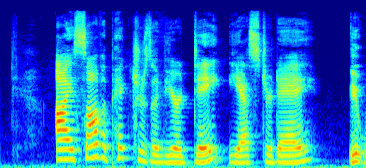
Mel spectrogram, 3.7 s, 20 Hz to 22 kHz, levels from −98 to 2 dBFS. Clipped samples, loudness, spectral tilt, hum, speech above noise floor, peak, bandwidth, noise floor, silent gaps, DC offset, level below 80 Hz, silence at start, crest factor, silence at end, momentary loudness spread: under 0.1%; -26 LUFS; -3.5 dB/octave; none; 27 dB; -6 dBFS; 17 kHz; -55 dBFS; none; under 0.1%; -56 dBFS; 0.55 s; 22 dB; 0 s; 12 LU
